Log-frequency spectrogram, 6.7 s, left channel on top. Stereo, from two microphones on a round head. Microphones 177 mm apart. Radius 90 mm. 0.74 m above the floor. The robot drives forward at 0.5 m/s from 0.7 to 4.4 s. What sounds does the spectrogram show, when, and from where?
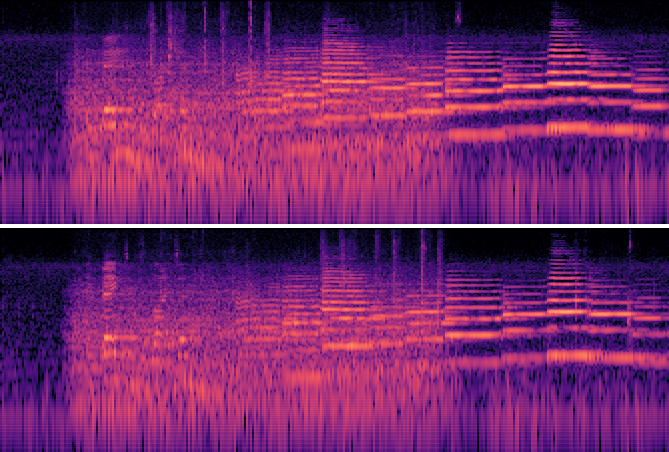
0.8 s a woman speaking: 65° right (ahead or behind), 3.5 m; by 2.2 s 75° right (ahead or behind), 3.5 m
2.3 s a trumpet: centre (ahead or behind), 3 m; by 6.6 s 5° left (ahead or behind), 2 m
